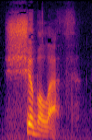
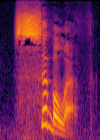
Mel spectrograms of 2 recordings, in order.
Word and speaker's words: Shibboleth: If he said no, then he would say to him, say now the word Shibboleth. Do you remember that? Say Shibboleth. But he said, but then the, you know, the other guy would say Sibboleth. He couldn't pronounce the SH sound because he couldn't pronounce it correctly.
